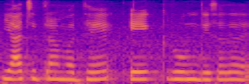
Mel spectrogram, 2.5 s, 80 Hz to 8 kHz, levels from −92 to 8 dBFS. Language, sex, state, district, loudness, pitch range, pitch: Marathi, female, Maharashtra, Chandrapur, -23 LUFS, 250-265 Hz, 260 Hz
